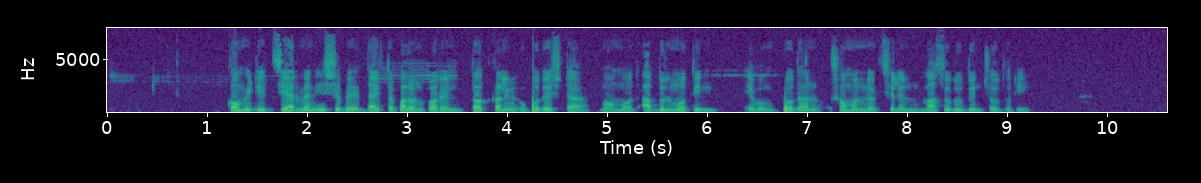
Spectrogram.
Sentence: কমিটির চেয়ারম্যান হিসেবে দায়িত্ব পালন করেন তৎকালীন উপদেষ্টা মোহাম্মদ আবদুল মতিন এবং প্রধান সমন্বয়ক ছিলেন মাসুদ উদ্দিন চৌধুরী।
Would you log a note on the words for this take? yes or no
no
